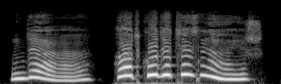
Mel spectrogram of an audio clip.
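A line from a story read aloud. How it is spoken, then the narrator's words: Astonished exclamation. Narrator (Russian): воскликнула изумленная утушка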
